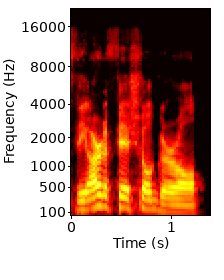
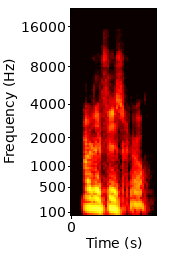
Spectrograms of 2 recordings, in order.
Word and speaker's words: Artifice Girl: And then the last movie is The Artificial Girl. Artifice Girl. Artifice. What? The Artifice Really? Girl. I've been mispronouncing it this whole week then.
